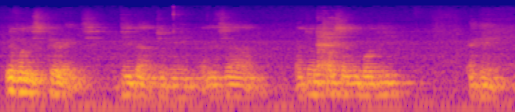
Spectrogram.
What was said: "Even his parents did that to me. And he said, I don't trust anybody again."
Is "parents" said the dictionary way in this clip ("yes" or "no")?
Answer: no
